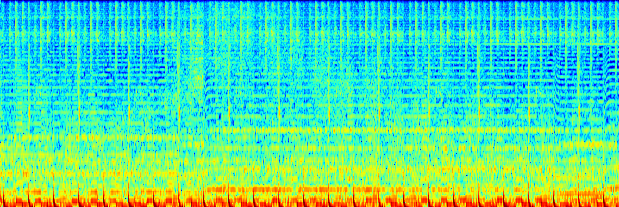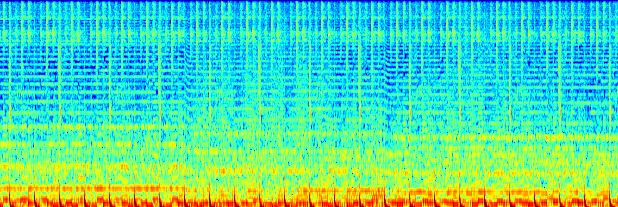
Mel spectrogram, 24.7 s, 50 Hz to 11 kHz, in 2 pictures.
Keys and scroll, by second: 2.6 /, 5.3 alt+a, 10.2 g, 10.4 z, 18.6 5, 18.9 Return.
